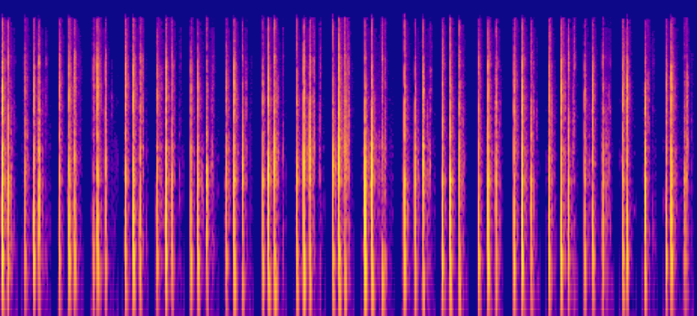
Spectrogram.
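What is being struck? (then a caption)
Cardboard box. Fingertips tap the back panel of a hollow printed cardboard box held to the right of the microphone. Short, dry, hollow taps with a low-mid body come in quick bursts of two to four, each dying away almost instantly, with brief silences between the bursts.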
